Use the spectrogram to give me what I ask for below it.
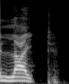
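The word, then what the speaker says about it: light: एच टी को पढ़ेंगे लाइट अब देखिए यहां पे समझिएगा एस यू एन को सन और एल का ल और आई जी एच टी का उच्चारण आई के रूप में करते हैं दोस्तों हो जाता है लाइट।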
